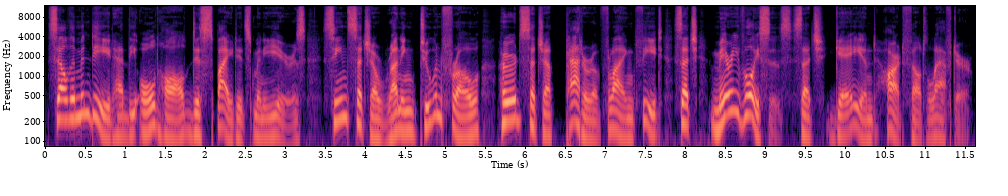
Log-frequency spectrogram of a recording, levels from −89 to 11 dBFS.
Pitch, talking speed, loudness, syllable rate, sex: 150 Hz, 170 wpm, -18 LUFS, 4.0 syllables/s, male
